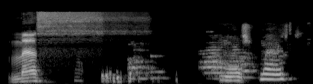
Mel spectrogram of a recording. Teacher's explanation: Mas, ini huruf shad, harus tebal. Mas. Nah, ini huruf fa, baru dia huruf fa ini ada di perut bibir.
